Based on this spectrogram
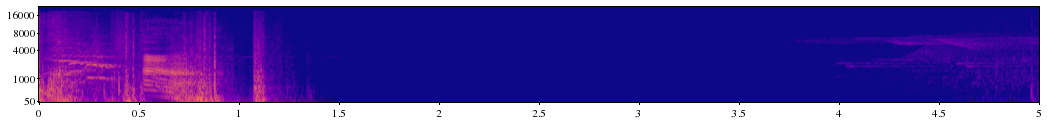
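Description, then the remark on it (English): A loud thump with a short crash right after it as someone is knocked out with a parrot, then a long silence before a high, thin parrot squawk rises briefly at the end. “Okay, I'm going to grab your parrot. I'm gonna knock you out with it.”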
